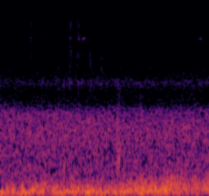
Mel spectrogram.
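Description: Wind buffeting the camera's microphone: a gusty, low rumbling noise with no distinct events.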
